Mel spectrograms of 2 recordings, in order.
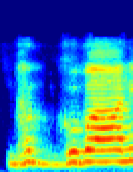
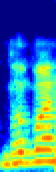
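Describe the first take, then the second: First: Said with a full vowel after 'g'. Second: Said quickly with the 'g' clipped. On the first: The speaker calls it right. "ग पूरा है, भगवान ही बोलेंगे" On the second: The speaker calls it wrong. "नहीं बोलना, फटाफट से नहीं बोलना ... ग आपका हलंत हो जाएगा"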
